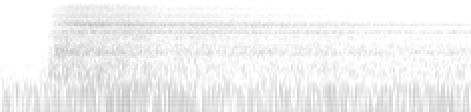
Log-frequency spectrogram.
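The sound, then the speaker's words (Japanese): A long, steady exhale during a breathing exercise: a soft, breathy hiss that starts abruptly and slowly fades over about two seconds. It is faint and heard alone. “吐き切るはい吸ってはい最後吐きましょう”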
